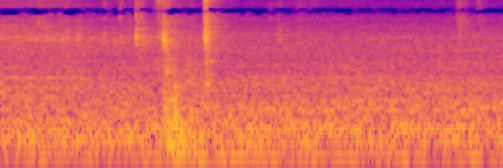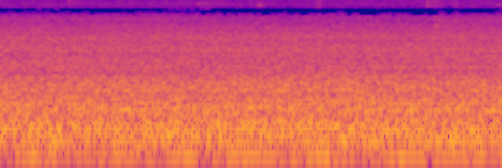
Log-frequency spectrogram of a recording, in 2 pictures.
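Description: Steady low rumble inside a subway train car after its doors have closed, with two sharp knocks about a second in.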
